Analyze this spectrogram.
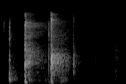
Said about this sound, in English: Congratulations to the Lakers. To get a round of applause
